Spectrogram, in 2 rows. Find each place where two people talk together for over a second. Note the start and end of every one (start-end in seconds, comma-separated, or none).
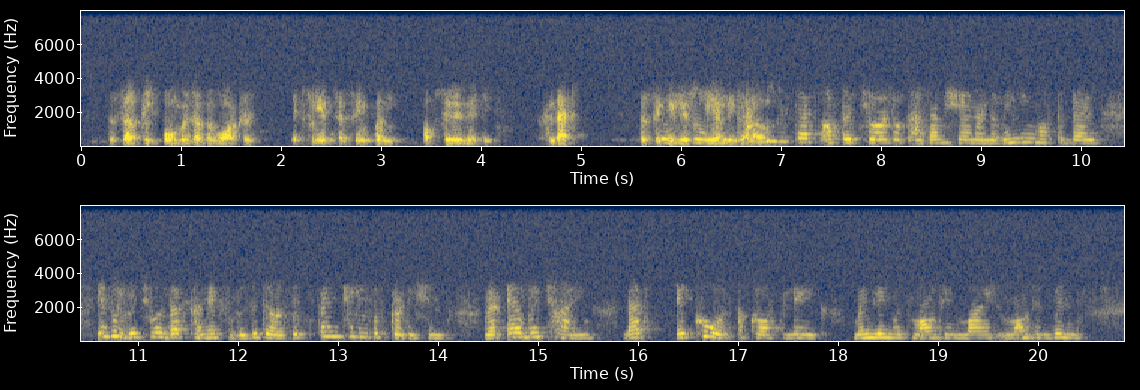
5.6-7.0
